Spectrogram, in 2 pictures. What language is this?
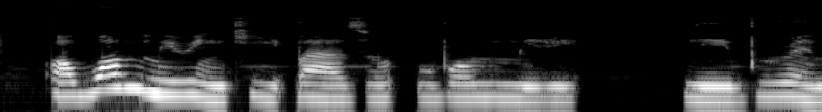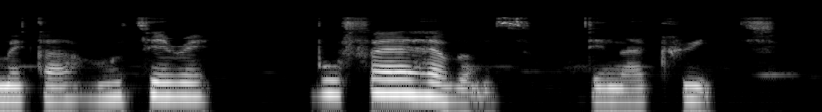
Igbo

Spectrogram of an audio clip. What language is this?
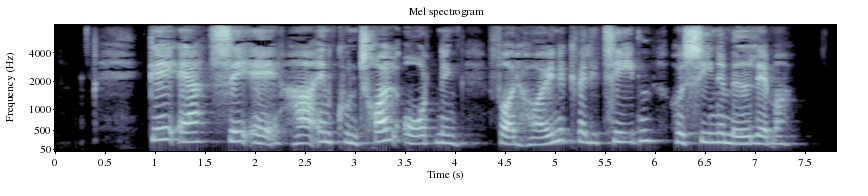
Danish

